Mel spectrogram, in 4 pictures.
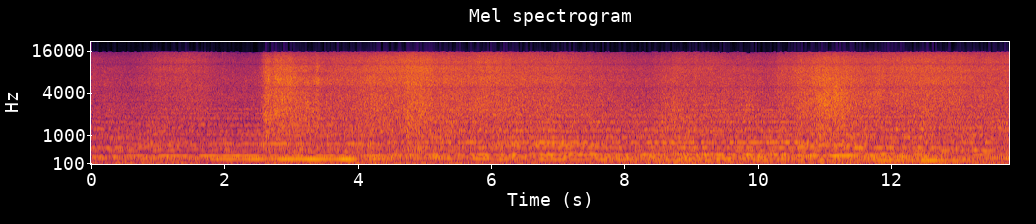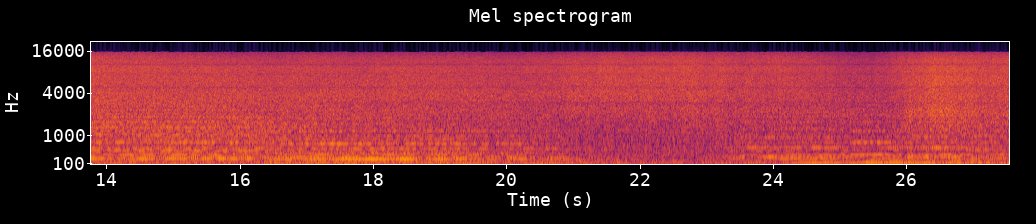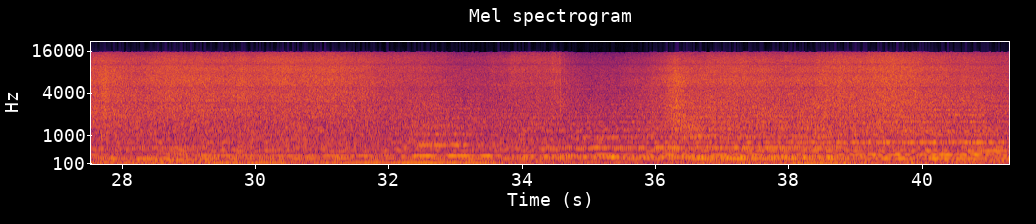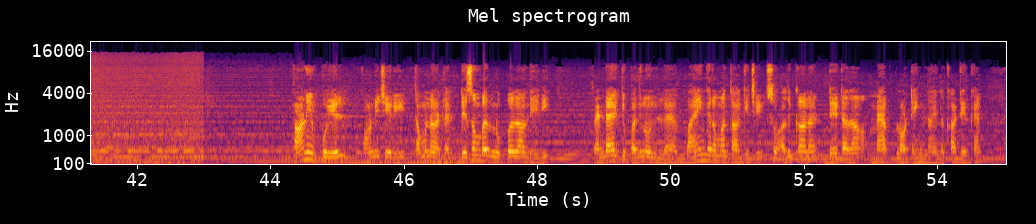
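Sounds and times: heavy surf: 0:00.0 - 0:43.2
music of long held notes: 0:00.0 - 0:55.0.

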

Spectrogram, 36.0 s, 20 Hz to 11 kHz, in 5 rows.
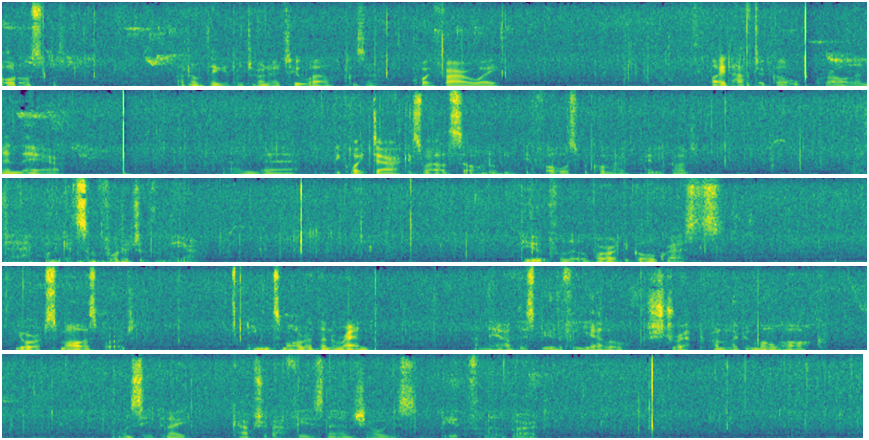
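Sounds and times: light rain hissing: 0:00.0 - 0:36.0.

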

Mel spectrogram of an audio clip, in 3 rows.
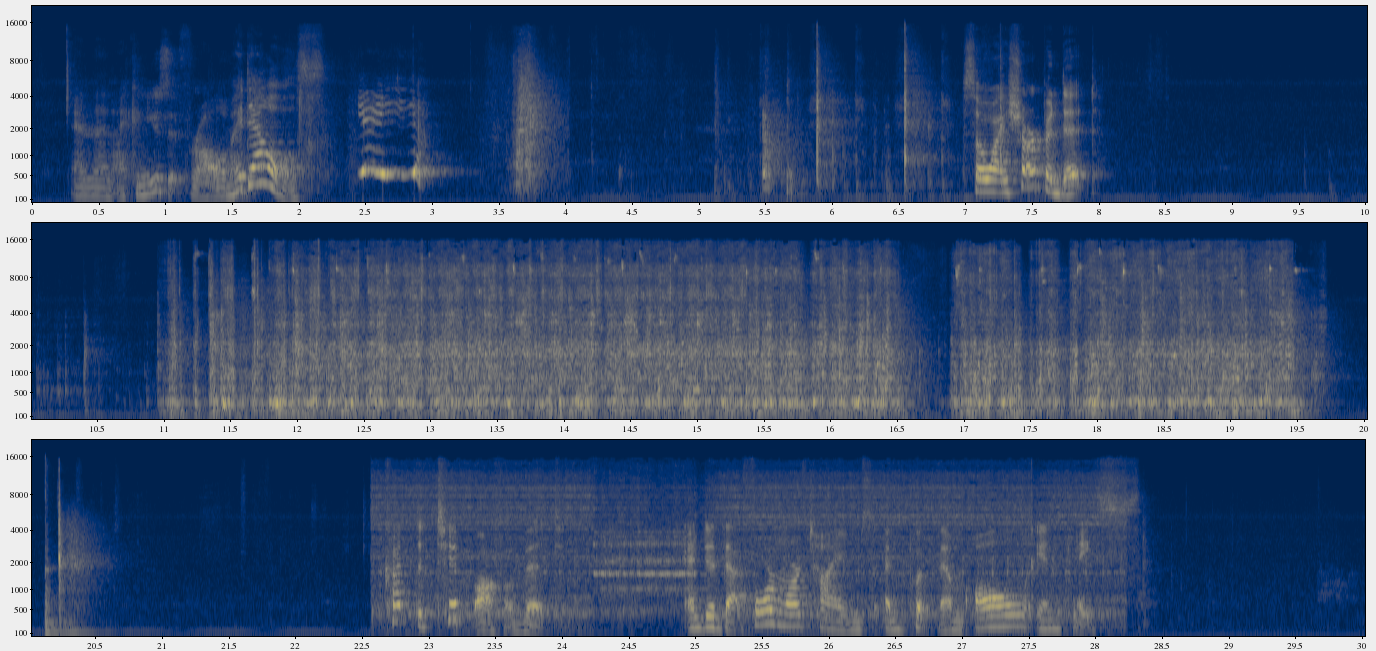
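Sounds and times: pencil sharpener grinding wood: 0:05.9 - 0:07.0, 0:11.0 - 0:19.8, 0:22.6 - 0:28.4.

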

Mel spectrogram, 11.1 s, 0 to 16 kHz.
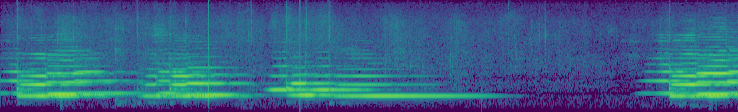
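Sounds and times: saxophone note: 0:00.0 - 0:07.6, 0:09.6 - 0:11.0.

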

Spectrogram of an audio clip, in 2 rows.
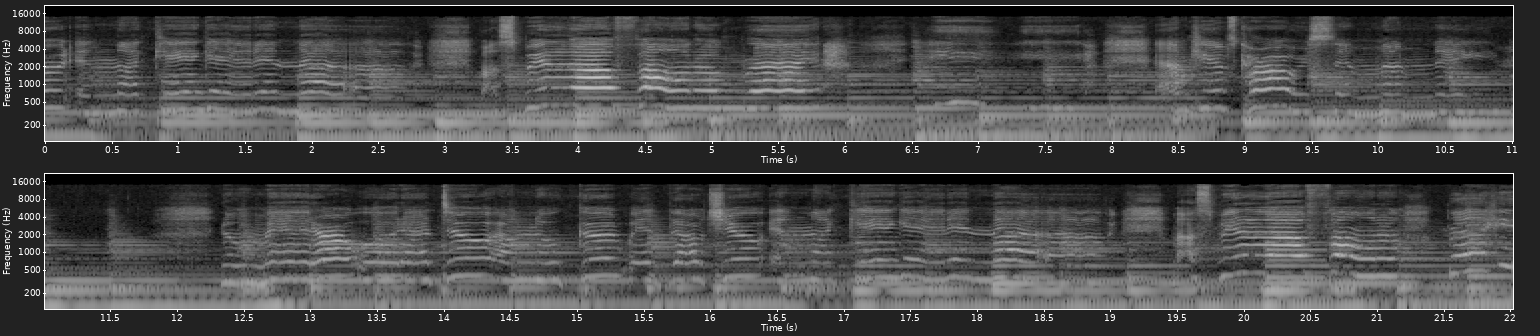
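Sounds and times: woman singing slow melody: 0:00.0 - 0:11.2, 0:12.1 - 0:22.0
strummed acoustic guitar: 0:00.0 - 0:22.0.

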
